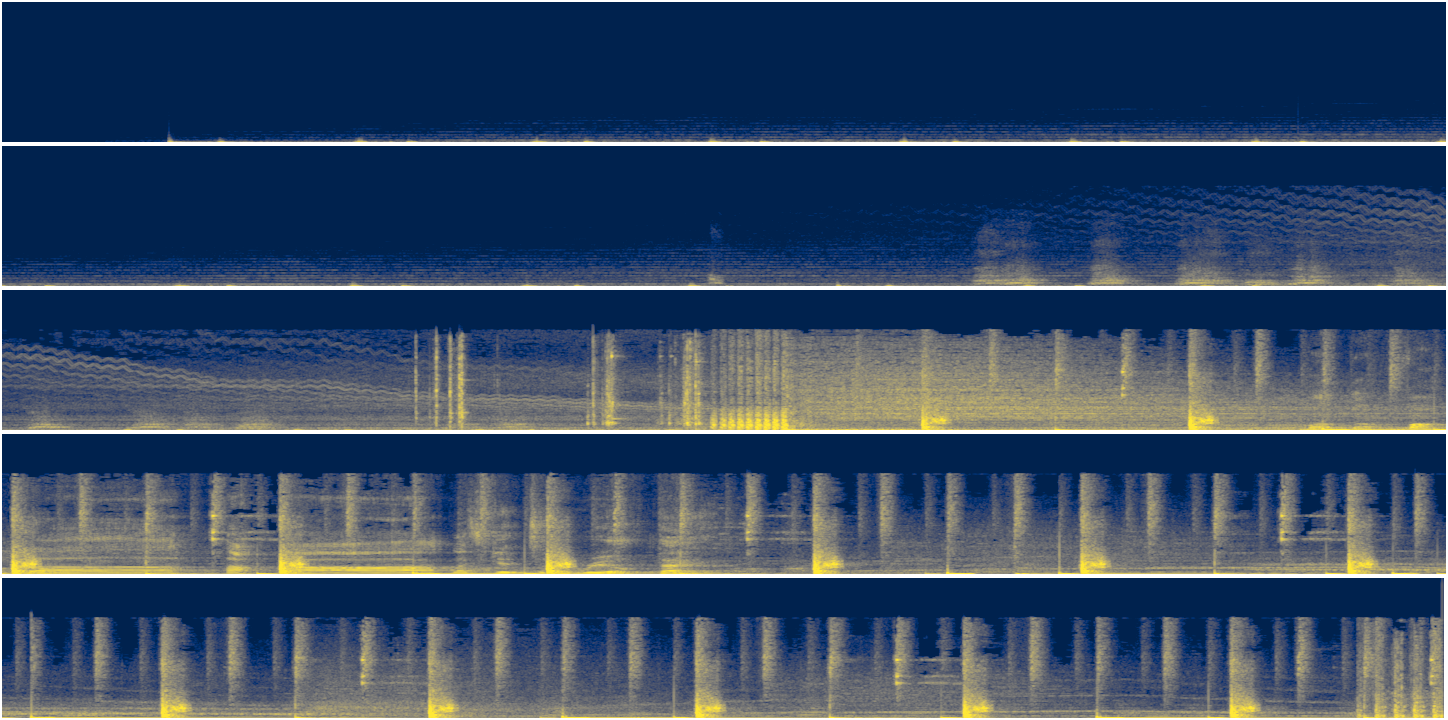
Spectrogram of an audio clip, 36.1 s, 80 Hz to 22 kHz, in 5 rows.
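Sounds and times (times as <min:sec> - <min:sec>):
faint synth drone: 0:12.7 - 0:23.0, 0:23.7 - 0:36.0
rising high synth tones: 0:13.5 - 0:36.0
electronic dance music: 0:14.1 - 0:17.4, 0:18.0 - 0:36.0.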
